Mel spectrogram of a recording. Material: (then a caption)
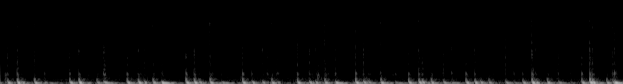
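Wood. Fingertips tap rapidly on a wooden chess board, a box lined with fabric inside, in a steady, uneven patter. Each tap is a dull, low thud that dies away almost at once, with little brightness, giving a soft, muffled drumming throughout.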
